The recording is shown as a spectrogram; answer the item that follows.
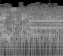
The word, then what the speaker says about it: instinct: It's just his mother instinct. Instinct is right, with the accent on the last syllable.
